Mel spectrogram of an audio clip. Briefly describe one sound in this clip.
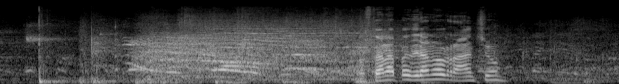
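A crowd cheers loudly in an echoing indoor gym.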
